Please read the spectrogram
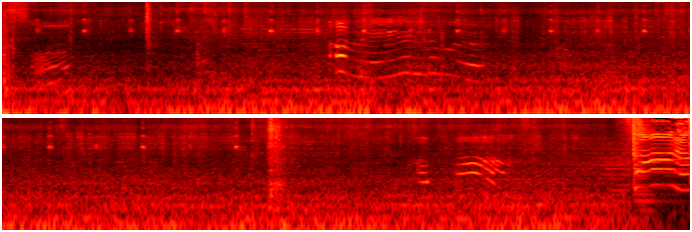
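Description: Steady low road rumble of a Maruti Suzuki Ciaz driving at speed, tyres and engine heard from inside the cabin. A single knock comes about seven seconds in.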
